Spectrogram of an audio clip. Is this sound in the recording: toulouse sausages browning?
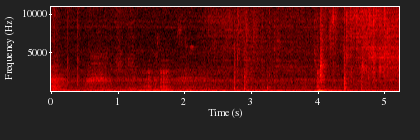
yes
